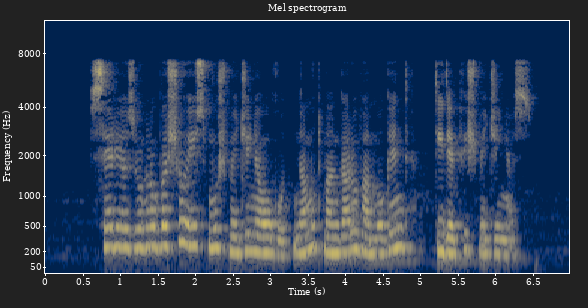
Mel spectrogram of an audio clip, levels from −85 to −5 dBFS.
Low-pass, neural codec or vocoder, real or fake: 7.2 kHz; none; real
